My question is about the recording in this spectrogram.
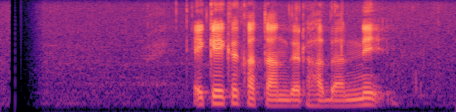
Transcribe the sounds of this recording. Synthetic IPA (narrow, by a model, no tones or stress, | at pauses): ekeːkəkat̪and̪əɾəɦad̪anːe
